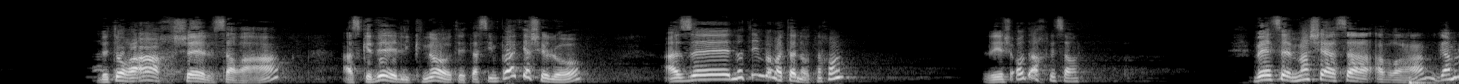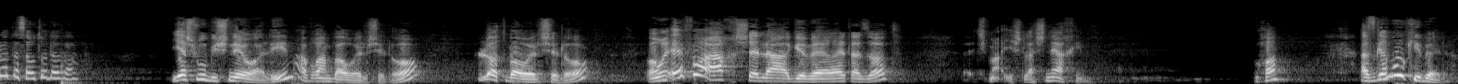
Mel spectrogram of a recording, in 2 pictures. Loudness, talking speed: -15 LUFS, 110 wpm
